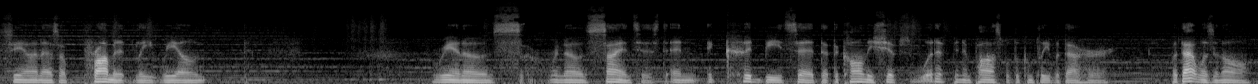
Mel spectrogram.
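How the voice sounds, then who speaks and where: A man hosting a let's play, reading visual novel narration aloud with casual asides and the odd stumble over words. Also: low voice. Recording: music under the voice. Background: visual novel background music.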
